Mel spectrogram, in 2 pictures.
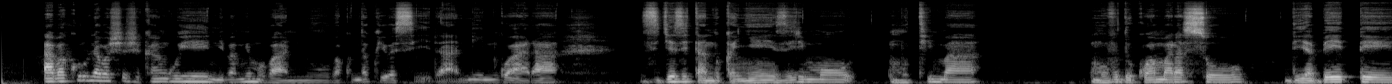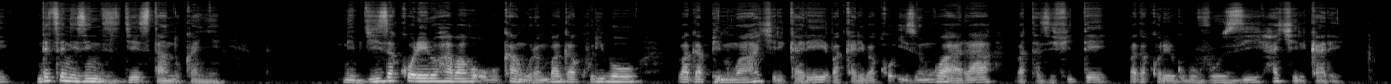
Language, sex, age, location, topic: Kinyarwanda, male, 18-24, Kigali, health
